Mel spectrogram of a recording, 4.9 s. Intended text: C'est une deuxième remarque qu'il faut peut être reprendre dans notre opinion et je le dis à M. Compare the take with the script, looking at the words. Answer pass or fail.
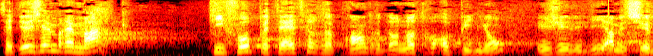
fail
